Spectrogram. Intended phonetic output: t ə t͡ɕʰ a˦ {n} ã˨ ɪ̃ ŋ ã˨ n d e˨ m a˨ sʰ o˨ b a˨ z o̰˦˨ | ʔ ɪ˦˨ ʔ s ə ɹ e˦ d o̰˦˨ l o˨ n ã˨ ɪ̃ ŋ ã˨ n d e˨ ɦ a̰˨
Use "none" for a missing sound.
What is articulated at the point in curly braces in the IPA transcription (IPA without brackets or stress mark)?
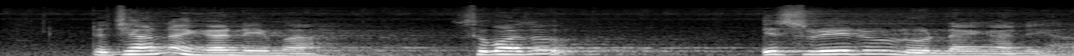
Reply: n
